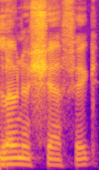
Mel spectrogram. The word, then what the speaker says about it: Lone Scherfig: Lone Scherfig.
